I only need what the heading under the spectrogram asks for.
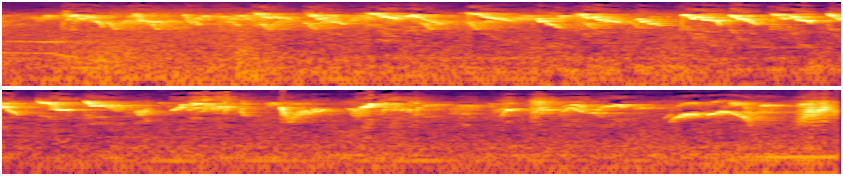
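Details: Energetic wild daput white-eye song used as a lure for non-singing white-eyes: quick chains of high, sharply dropping chirps roughly twice each second, bright and continuous, ending with a lower looping note.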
